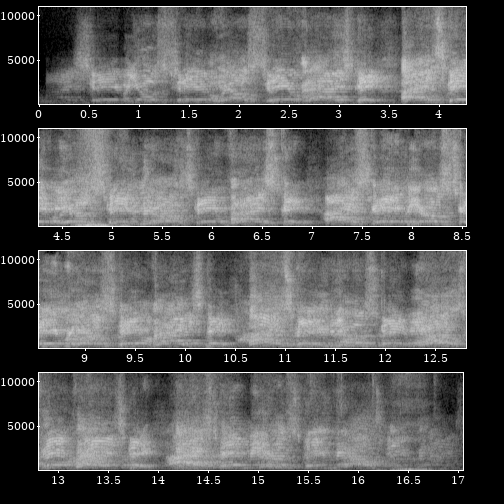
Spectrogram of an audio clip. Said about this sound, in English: There's a crowd outside the window here screaming. Yes, it's nuts. It's just nuts. It's weird. It's frightening.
